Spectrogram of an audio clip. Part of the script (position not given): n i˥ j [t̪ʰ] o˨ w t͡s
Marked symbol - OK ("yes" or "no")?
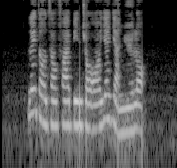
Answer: no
